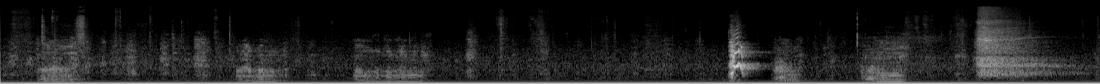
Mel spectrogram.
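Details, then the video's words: Golden Retriever and Samoyed at play, bitey face and running after each other, 8mm tape recording; short harmonic growl-whine bursts with pauses, a sharp clack, panting and rustling noise toward the end. "Golden Retriever and Samoyed play Bitey Face and run after each other"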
